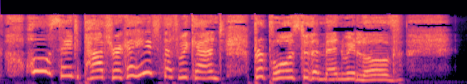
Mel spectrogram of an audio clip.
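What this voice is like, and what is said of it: Put-on Irish accent. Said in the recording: “Are you going to do an Irish accent for this? ... You can't do an Irish accent, can you?”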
